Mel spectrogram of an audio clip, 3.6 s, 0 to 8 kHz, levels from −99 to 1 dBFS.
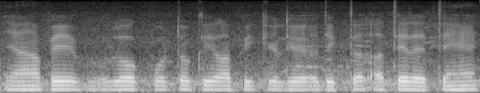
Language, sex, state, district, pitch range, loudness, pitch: Hindi, male, Chhattisgarh, Raipur, 125-130 Hz, -16 LUFS, 130 Hz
